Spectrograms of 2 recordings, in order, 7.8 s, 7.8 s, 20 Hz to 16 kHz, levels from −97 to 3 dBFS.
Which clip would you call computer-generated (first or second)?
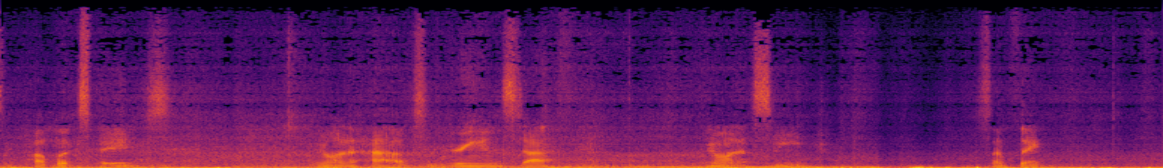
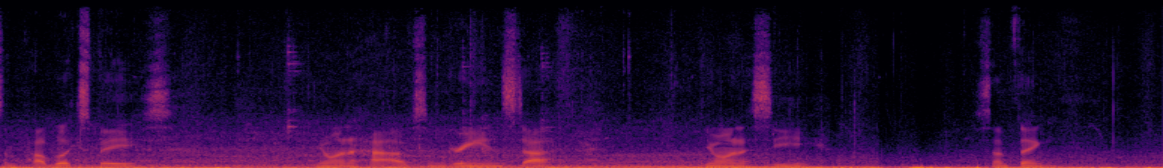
first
